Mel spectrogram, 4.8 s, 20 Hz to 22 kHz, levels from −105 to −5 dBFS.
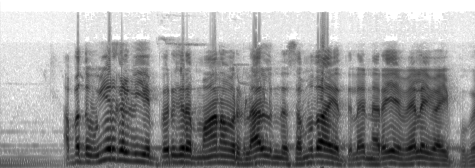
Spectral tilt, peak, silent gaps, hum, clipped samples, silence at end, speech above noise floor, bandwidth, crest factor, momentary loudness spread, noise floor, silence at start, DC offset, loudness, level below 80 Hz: -6 dB/octave; 0 dBFS; none; none; under 0.1%; 0 s; 31 dB; 9.8 kHz; 14 dB; 7 LU; -44 dBFS; 0.65 s; under 0.1%; -14 LUFS; -52 dBFS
